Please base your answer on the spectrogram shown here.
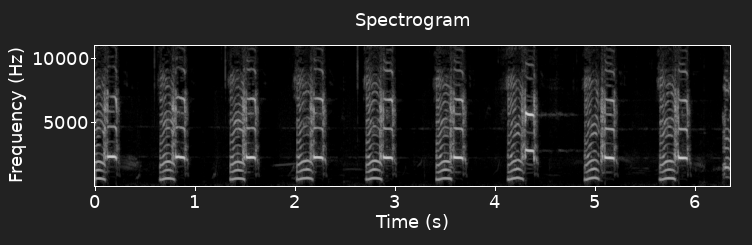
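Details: Francolin calling loudly and steadily: a harsh, harmonic phrase with a short whistled tip, repeated about every 0.7 seconds in an even rhythm, with nothing else heard.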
